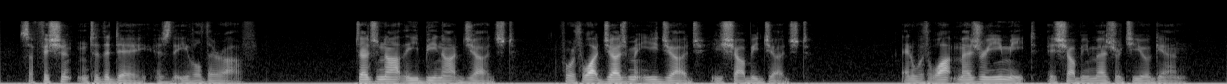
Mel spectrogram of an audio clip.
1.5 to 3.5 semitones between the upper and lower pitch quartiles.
Yes: average, 3.0 semitones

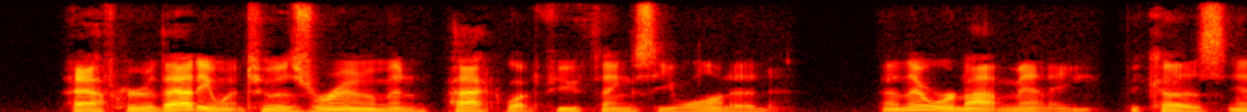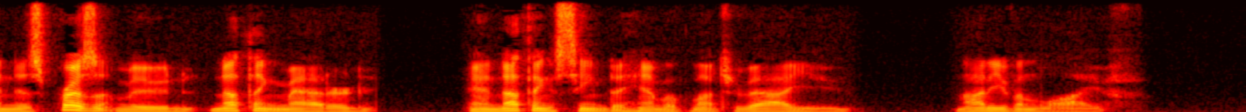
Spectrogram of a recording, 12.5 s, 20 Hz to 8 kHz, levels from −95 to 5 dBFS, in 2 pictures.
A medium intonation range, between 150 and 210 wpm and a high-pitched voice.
No: average, 3.3 semitones; average, 180 wpm; low, 105 Hz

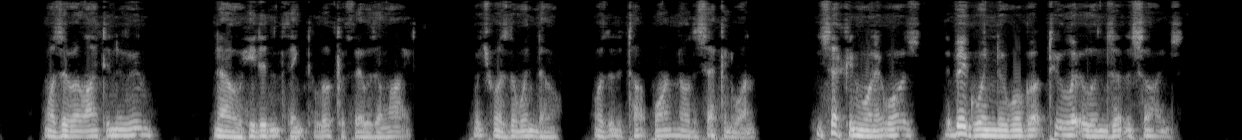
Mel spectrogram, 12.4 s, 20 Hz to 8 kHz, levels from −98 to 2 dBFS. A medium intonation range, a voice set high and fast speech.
No: average, 3.0 semitones; low, 115 Hz; fast, 220 wpm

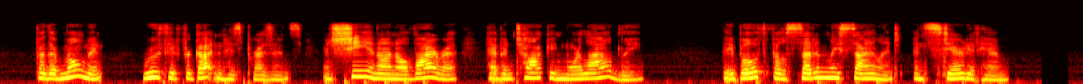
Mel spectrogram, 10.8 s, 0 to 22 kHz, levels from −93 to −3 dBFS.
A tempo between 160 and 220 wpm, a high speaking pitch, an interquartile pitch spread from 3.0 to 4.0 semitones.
No: average, 150 wpm; high, 200 Hz; average, 3.3 semitones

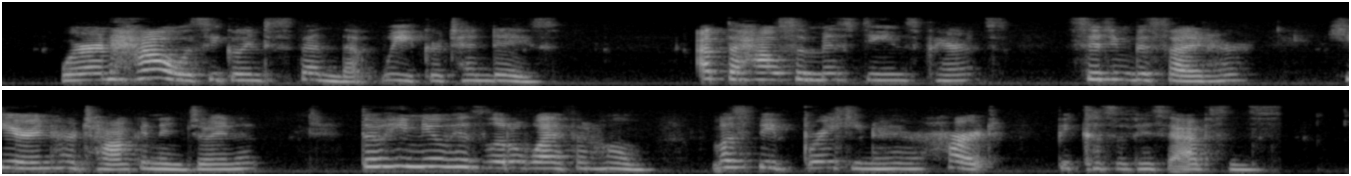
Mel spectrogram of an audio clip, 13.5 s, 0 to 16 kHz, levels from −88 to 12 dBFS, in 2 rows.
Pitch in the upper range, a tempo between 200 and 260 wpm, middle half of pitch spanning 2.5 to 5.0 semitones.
Yes: very high, 255 Hz; fast, 205 wpm; average, 3.4 semitones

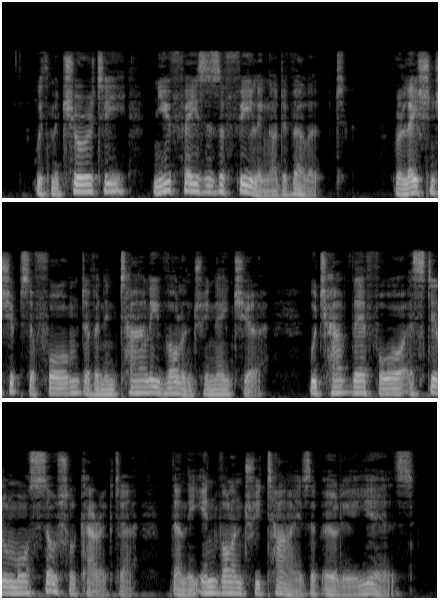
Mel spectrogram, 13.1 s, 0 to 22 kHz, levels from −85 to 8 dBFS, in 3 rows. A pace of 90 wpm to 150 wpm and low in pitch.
Yes: average, 140 wpm; low, 110 Hz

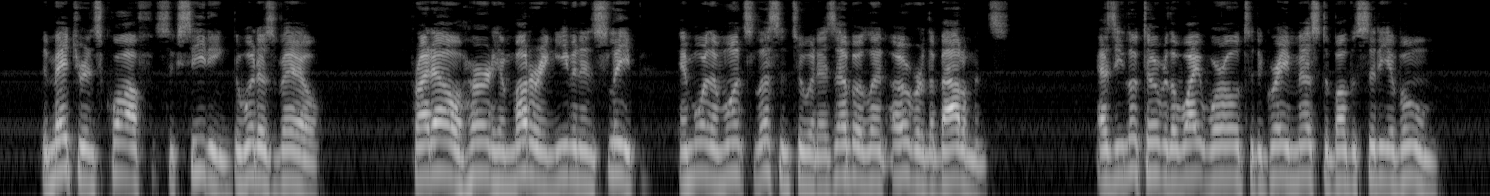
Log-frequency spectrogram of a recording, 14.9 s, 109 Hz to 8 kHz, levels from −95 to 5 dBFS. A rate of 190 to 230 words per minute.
No: average, 170 wpm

